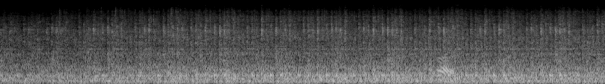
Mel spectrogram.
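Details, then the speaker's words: AEC Matador 7.7 litre diesel warmed after about an hour's ticking over, idle and regulator set after injection pump and injector overhaul; even clatter about two beats a second, no stumbles, much smoother than before, still slightly smoky; normal idle. "I've um set the idle to where I think it should be and the regulator and he is sounding considerably smoother than he used to."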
